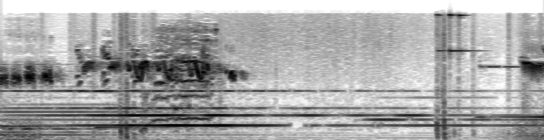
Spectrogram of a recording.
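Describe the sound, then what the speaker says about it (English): A barn swallow chirps outside a window near her nest in the video game What Remains of Edith Finch: a few quick, bright chirps early on, set over steady, sustained tonal game ambience. "Then I heard chirping outside my window. It was a barn swallow going back to her nest."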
